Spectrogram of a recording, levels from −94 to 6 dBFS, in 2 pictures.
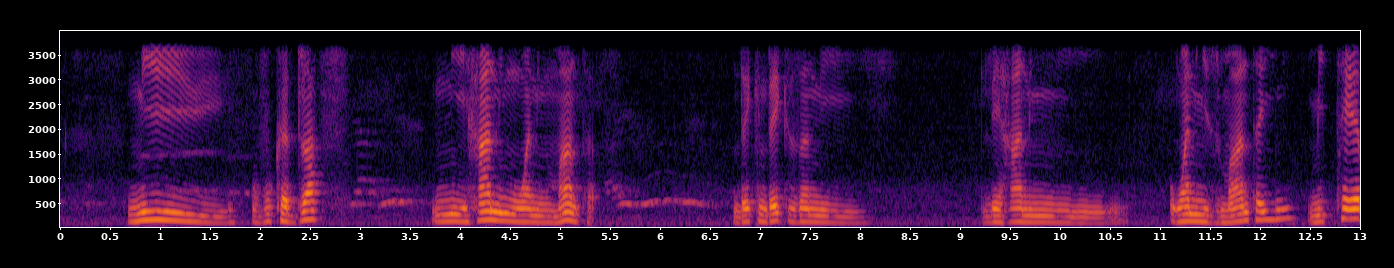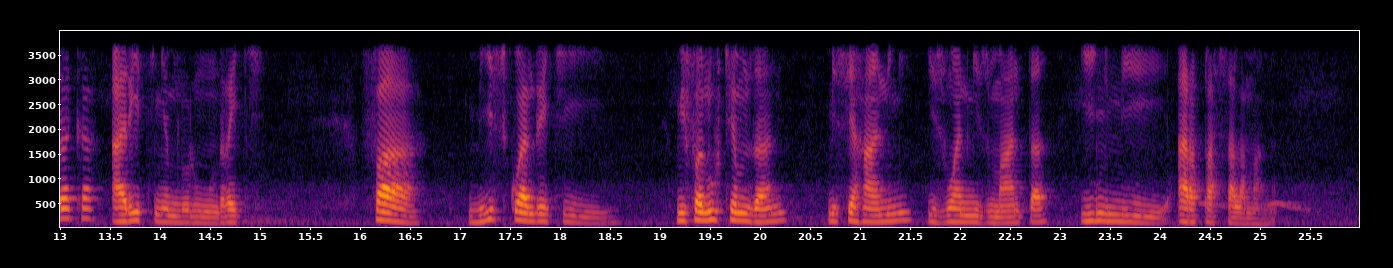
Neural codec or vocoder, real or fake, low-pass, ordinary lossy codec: none; real; 3.6 kHz; none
